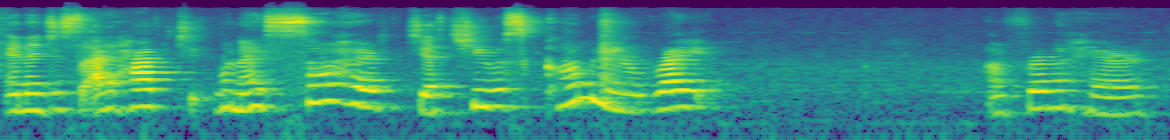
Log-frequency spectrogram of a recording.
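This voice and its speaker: A raised, projected voice with a non-native accent, broken by long, frequent pauses. Noticeable background noise and audible room echo fill the recording. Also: woman, high pitch for a woman, ordinary pitch variation, moderate pace. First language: not English. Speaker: school coordinator vlogger. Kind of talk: personal vlog. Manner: halting.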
